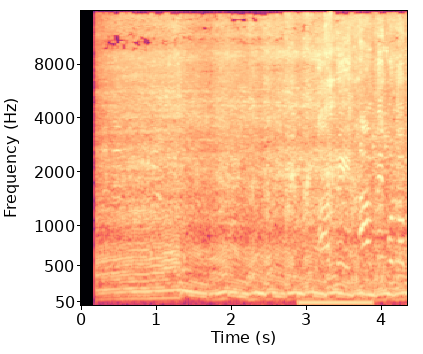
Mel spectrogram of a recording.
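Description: Motorcycle engine running steadily, its low note wavering slightly; a voice comes in about three seconds in.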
